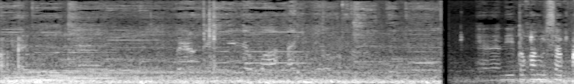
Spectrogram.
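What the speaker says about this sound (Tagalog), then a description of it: "Dami pa ng traffic dito." Car driving through road traffic in Pasig, with steady close engine and road rumble as voices talk over it. The sound drops out abruptly near the end, then builds back up.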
